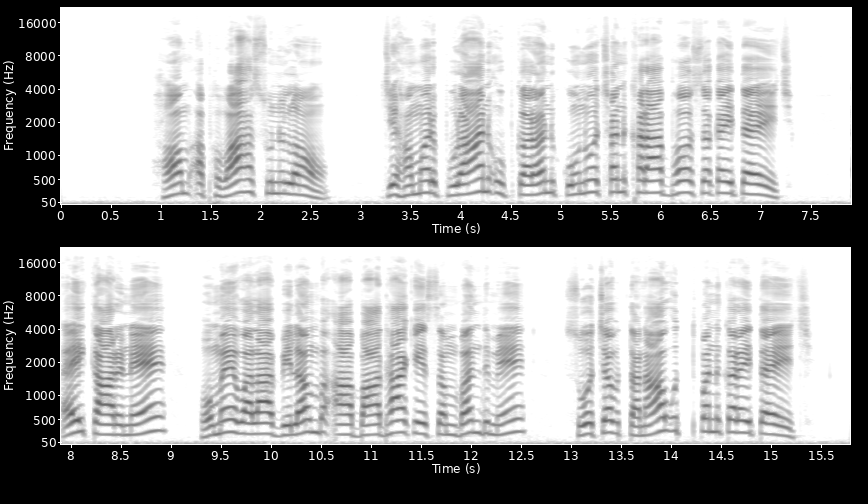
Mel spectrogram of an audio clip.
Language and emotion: Maithili, fearful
